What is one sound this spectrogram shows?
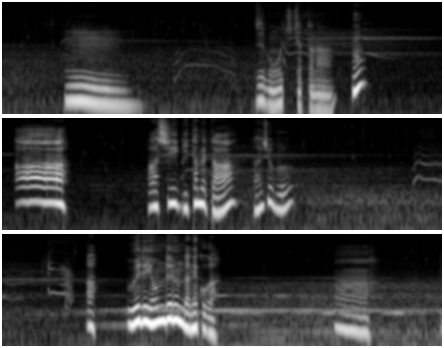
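A small animal cries out loudly several times.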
